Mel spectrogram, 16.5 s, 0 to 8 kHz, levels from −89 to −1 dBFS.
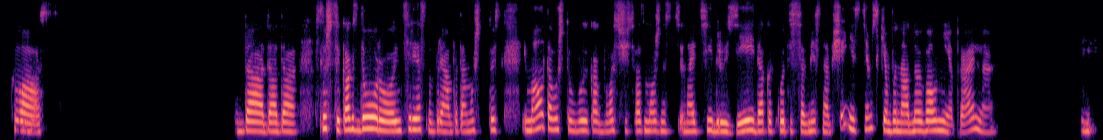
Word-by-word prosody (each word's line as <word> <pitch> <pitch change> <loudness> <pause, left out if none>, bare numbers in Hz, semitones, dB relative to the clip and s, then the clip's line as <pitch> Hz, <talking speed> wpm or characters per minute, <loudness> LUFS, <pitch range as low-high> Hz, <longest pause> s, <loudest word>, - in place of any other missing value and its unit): Класс. 190 -4 0 2.9
Да 200 0 +3
да 195 +1 +1
да, 190 -1 -1 0.3
слушайте, 255 -4 +2
как 230 +2 +4
здорово, 220 -3 +6
интересно 230 0 0
прям. 190 -3 -3
Потому 190 +1 -7
что 200 -1 -13
то 225 - -1
есть 215 -3 -5 0.3
и 210 - -9
мало 225 +6 +1
того, 235 -3 0
что 215 -2 -6
вы 210 +1 +1
как 205 -1 -5
бы, 185 - -11
у - - -8
вас 210 0 -3
ещё 205 - -10
есть 195 - -18
возможность 200 -1 -5
найти 195 +2 -3
друзей, 195 +2 +3
да, 200 0 +1
какое-то 205 0 -2
совместное 195 0 -4
общение 235 +5 -3
с 200 - -19
тем, 240 +4 -4
с 260 - -10
кем 210 -3 -1
вы 205 +1 +1
на 195 -1 0
одной 200 +2 +1
волне, 210 -3 +1
правильно? 185 0 -6 1.3
М. 195 +2 -8
200 Hz, 150 wpm, -24 LUFS, 195-215 Hz, 2.9 s, здорово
